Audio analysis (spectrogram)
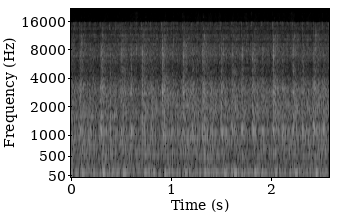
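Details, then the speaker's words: TVS Apache single-cylinder after an engine rebuild, earlier "bad-bad" knocking now gone: steady, even idle with a smooth regular beat and no knocks or rattles. Normal idle. "कि अब आवाज नहीं है बड़ बड़ बड़ बड़ करने कर रही थी जो पहले थी"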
